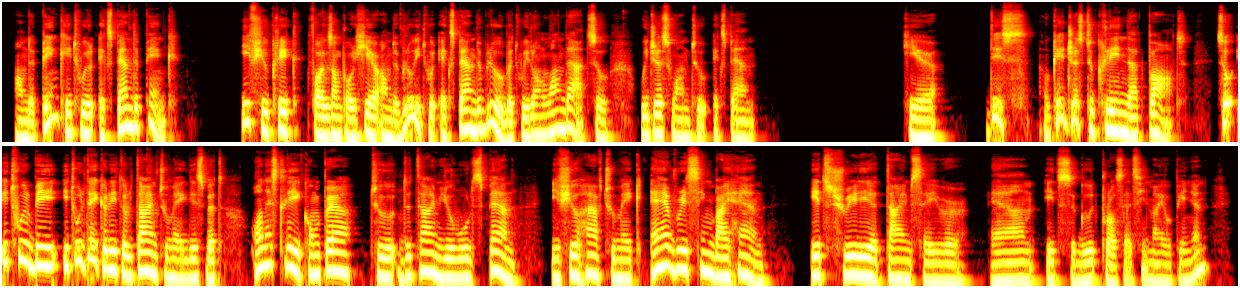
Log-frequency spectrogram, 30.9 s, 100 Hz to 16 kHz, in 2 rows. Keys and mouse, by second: 2.1 shift+middle click, 2.5 middle click, 3.1 shift+middle click, 5.6 ctrl+z, 6.4 shift+click, 7.7 ctrl+click, 17.5 click, 17.6 middle click, 17.7 click, 18.2 shift+middle click, 19.1 ctrl+click, 20.6 drag, 21.3 shift+click, 22.3 shift+click, 23.3 shift+click, 24.1 ctrl+click.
